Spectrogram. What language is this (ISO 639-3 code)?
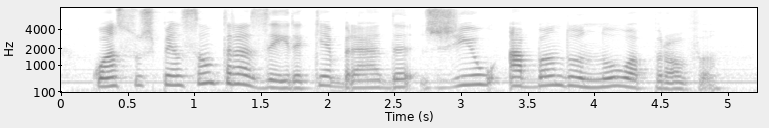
por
